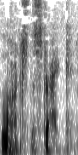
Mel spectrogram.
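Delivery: breathless, whispered order; barely getting the words out; weakly. Acted. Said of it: "the president said weakly".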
